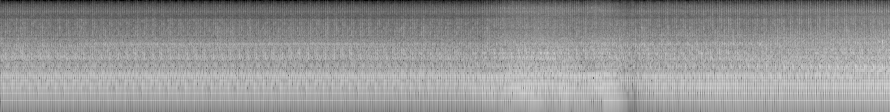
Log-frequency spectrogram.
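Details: Freshened-up diesel in an offroad Mazda truck idling after getting it running: an even clatter with no missed beats and a slight lift in speed partway through. Much smoother than the previous engine, no smoke; normal diesel idle.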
